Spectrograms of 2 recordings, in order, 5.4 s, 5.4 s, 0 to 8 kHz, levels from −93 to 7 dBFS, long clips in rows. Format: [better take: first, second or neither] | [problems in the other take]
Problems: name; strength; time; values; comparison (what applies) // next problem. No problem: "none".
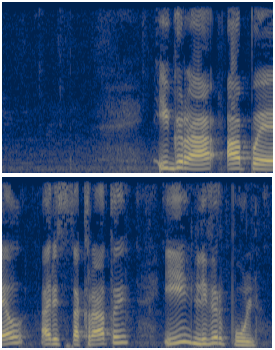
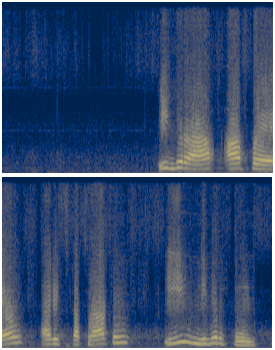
first | noise reduction (neural separator model SepFormer DNS4)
